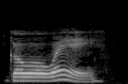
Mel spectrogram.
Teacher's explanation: a woo quite naturally leads into the next sound go away you don't want to say go away and break the undercurrent of your voice run it all together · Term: liaison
